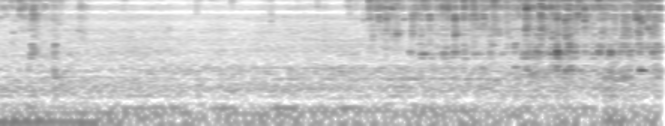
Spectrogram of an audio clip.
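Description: Running tap water splashing over pumpkin pieces being washed in a sink, a steady moderate flow that grows brighter and more splashy toward the end, with no talking.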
